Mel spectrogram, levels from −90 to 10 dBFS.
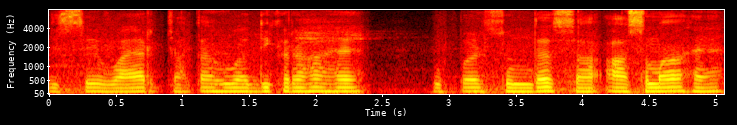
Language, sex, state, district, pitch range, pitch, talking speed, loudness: Hindi, male, Chhattisgarh, Raipur, 125-135 Hz, 130 Hz, 140 wpm, -17 LUFS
